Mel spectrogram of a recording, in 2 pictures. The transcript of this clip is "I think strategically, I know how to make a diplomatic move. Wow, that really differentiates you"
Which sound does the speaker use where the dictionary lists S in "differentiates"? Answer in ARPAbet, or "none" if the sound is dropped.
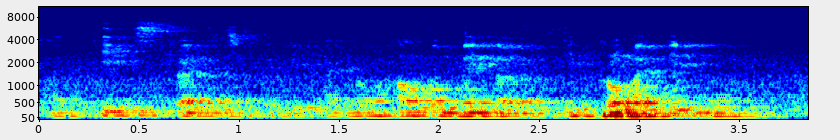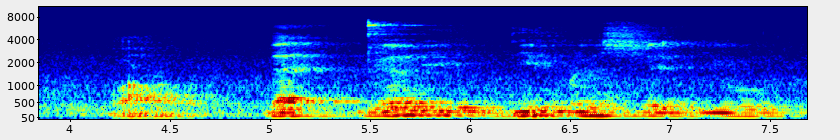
none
